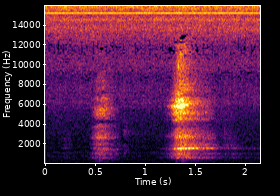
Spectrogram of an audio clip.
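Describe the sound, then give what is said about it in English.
Two airy breaths taken by a man alone: a short, soft breath first, then a longer, louder, deeper breath with a gasping edge. “You heard the breath I took. That's when the spirit is leaving me.”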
